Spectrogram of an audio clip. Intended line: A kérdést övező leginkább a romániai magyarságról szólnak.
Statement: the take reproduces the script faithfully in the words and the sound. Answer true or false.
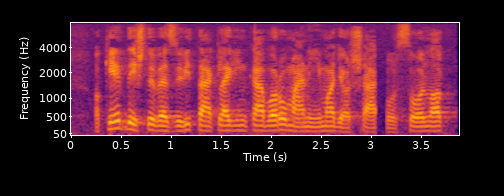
false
